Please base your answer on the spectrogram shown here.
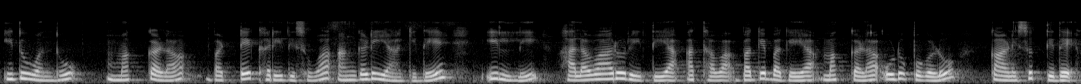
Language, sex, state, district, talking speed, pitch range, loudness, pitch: Kannada, female, Karnataka, Shimoga, 85 wpm, 190-245 Hz, -16 LUFS, 210 Hz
